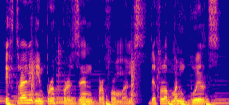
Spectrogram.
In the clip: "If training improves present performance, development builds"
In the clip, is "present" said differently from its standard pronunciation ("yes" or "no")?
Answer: no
